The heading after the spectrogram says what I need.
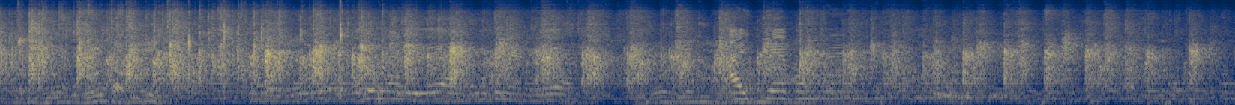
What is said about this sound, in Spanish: Un fuerte aplauso para ellos, porfa.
